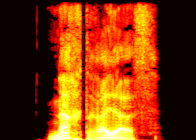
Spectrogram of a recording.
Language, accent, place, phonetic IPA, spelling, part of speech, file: German, Germany, Berlin, [ˈnaxtˌʁaɪ̯ɐs], Nachtreihers, noun, De-Nachtreihers.ogg
- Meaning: genitive singular of Nachtreiher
